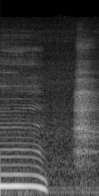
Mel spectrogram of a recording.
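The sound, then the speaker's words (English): A person imitates a cow for an interrupting-cow knock-knock joke, with one steady, low, droning moo that holds briefly and then drops off. A short breathy hiss follows after a pause. “You're supposed to let me say who's there, and then you interrupt a cow.”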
